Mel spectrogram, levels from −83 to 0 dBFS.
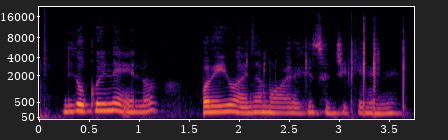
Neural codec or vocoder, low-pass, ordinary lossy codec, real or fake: codec, 44.1 kHz, 1.7 kbps, Pupu-Codec; none; none; fake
